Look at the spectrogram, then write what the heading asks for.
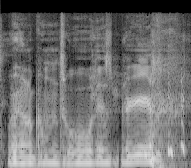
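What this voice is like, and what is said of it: Sung imitation of rock singer. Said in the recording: “you're just so good at the impression ... Creed”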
